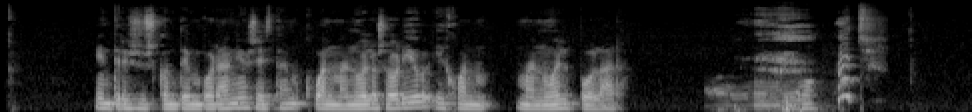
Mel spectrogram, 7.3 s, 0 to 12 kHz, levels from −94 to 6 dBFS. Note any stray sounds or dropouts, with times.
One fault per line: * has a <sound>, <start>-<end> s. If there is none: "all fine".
* has a sneeze, 5.3-6.7 s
